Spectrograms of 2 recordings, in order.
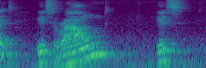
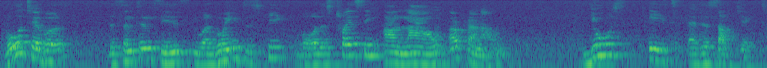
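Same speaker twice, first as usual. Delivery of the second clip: slow recap; much slower than usual. Shown as a demonstration. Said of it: "teacher slow recap".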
